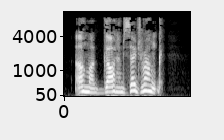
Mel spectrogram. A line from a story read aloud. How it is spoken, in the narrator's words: Melissa moaned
